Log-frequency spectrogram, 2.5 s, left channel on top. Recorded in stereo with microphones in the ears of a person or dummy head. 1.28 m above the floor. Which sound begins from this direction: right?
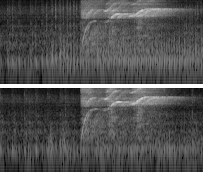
A siren, at 1.0 s.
